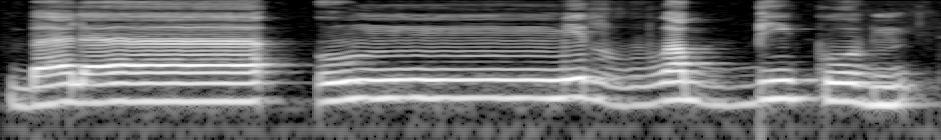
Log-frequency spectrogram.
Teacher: ہم یہاں پہ میم کو را کے ساتھ ملا رہے ہیں اور نون ساکن کو نہیں پڑھ رہے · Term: ادغام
